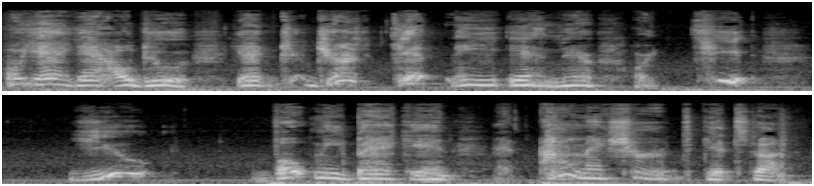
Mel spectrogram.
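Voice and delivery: a hint of a fawning politician, partly whispered; lightly voiced vote-seeking politician; mock campaigning politician. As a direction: promise everything like a candidate begging for votes. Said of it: "Oh, but when it's election year".

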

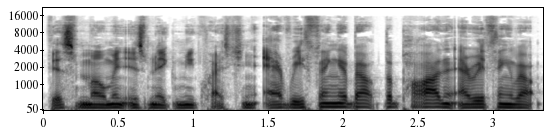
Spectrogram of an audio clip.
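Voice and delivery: ordinary talk

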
